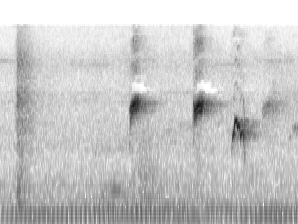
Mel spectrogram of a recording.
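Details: Short snatch of red-whiskered bulbul song during morning practice: three clear, sharp whistled notes in quick succession after a faint chirp, over a steady low mechanical hum.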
